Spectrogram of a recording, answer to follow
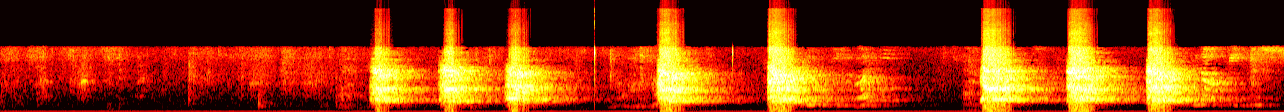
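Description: A search-and-rescue dog barking eight loud times, with an echo after each bark. The barking is its bark indication, signalling that it has found the person hidden in the rubble.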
